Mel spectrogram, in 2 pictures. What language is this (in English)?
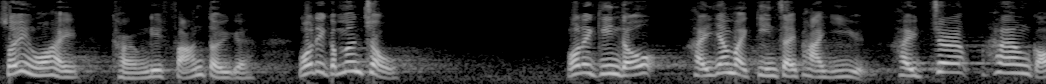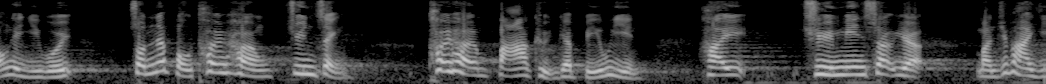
Cantonese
